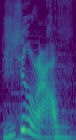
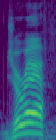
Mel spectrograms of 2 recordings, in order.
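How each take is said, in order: First: The word is pronounced the French way. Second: The word is pronounced the English way. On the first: "here is how you say it en français" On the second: "how do you say giraffe in English?"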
